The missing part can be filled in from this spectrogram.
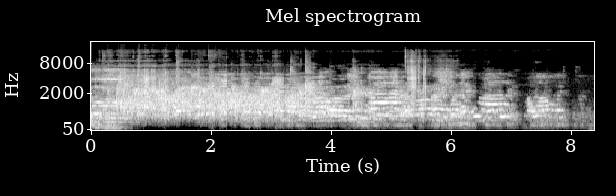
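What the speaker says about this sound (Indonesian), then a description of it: "Tepuk tangan dong" An audience at a book seminar on mental health gives a spell of applause, heard beneath voices that keep talking throughout.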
